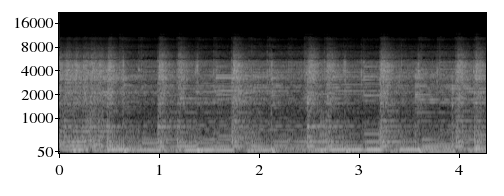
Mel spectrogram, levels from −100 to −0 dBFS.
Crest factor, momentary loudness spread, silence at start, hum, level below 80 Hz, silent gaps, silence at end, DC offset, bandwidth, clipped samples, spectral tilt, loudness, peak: 18 dB; 4 LU; 0 s; none; -50 dBFS; none; 0 s; under 0.1%; 11 kHz; under 0.1%; -4 dB/octave; -36 LUFS; -20 dBFS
